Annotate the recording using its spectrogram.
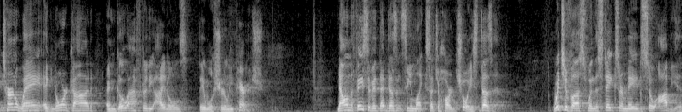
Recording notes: Charles Anglican Cathedral, Bremerton, WA.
